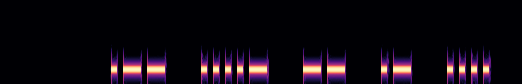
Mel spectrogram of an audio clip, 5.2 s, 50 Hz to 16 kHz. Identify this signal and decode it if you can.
Morse code, heard as a keyed tone, about 20 wpm, spaced as for 15 wpm, 700 Hz. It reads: W4MAH
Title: 140 Lesson 23g - Letter f - Call Signs 20wpm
